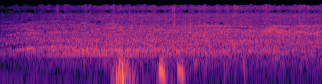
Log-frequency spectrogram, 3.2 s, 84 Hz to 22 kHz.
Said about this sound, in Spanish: Bueno, no puedo creerlo, increíblemente mi madre se convierte en una de las cinco personas que ha logrado tener los 800 puntos dentro del juego. Sí, le voy a poner este ahí, aplausitos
